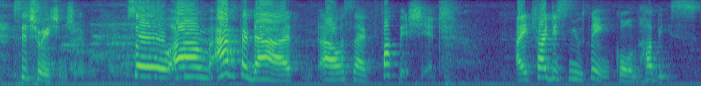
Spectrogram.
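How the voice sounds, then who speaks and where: Talking at a fairly slow pace, a woman with a Filipino accent is heard over noticeable background noise and audible room echo. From Philippines. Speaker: stand-up comedian. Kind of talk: stand-up. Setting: stage with audience. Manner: halting, many ums.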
